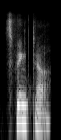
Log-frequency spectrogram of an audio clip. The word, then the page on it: sphincter: Indian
